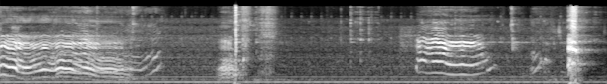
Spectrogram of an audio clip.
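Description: A pet animal making high, wavering calls: a long one at the start and a shorter one about four seconds in. Two sharp knocks break in, the louder one near the end, over a steady low hum.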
